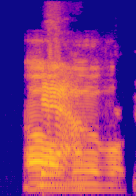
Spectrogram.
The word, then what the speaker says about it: Louisville: So, Louisville. – And I said it correctly.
